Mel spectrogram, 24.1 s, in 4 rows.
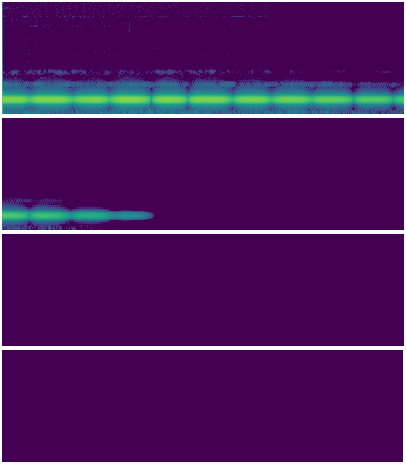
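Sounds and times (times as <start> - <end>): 
singing bowls: 0.0 - 7.6.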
